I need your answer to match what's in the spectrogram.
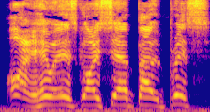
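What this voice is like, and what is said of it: Poor put-on English accent. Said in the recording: “his shitty accent ... If you try to do an English accent, the heat twists it into an Australian accent”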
